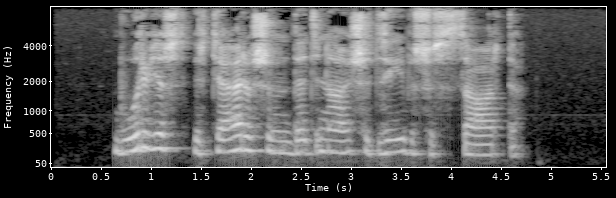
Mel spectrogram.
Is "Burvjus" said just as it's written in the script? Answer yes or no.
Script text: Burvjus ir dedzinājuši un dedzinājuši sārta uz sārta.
yes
